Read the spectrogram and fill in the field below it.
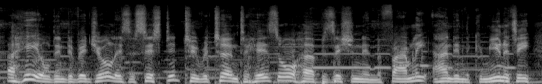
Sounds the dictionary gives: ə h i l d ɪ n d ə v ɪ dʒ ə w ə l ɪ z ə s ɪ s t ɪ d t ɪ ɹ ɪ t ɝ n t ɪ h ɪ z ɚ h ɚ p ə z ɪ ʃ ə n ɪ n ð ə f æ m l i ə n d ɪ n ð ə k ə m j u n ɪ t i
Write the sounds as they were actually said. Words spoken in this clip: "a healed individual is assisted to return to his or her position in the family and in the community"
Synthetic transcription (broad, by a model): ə h i l d ɪ n d ə v ɪ dʒ ə w ə l ɪ z ə s ɪ s t ɪ d t ɪ ɹ ɪ t ɝ n t ɪ ɪ z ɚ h ɚ p ə z ɪ ʃ ə n ɪ n ð ə f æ m l i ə n ɪ n ð ə k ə m j u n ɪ t i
